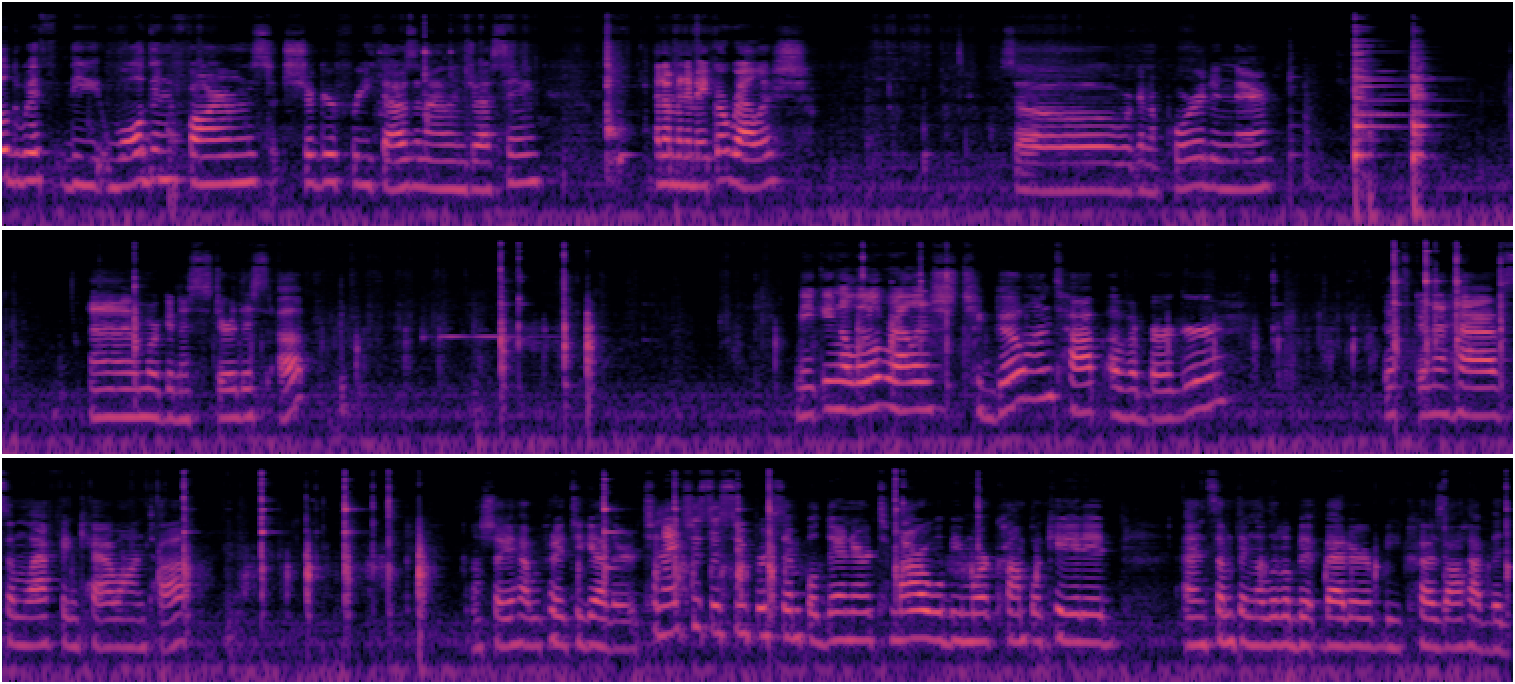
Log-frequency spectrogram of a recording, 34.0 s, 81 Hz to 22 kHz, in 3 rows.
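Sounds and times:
ringing clinks on ceramic bowl: 0:14.6 - 0:15.7
metal spoon clinking on ceramic bowl: 0:14.6 - 0:15.9, 0:21.8 - 0:22.7, 0:24.0 - 0:25.7, 0:27.1 - 0:28.6, 0:29.3 - 0:29.6.

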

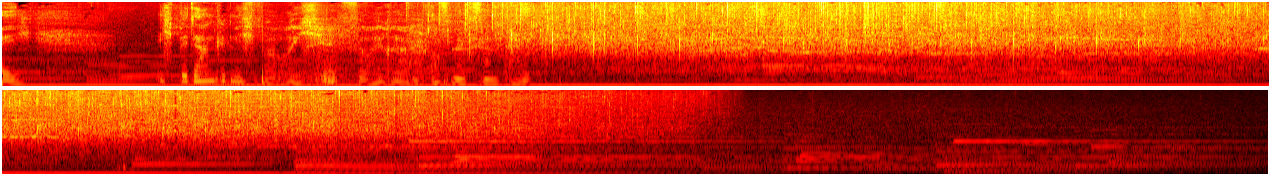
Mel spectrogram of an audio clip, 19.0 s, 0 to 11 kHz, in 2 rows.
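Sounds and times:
soft instrumental music: 0:00.0 - 0:19.0
audience applause: 0:03.0 - 0:14.8.

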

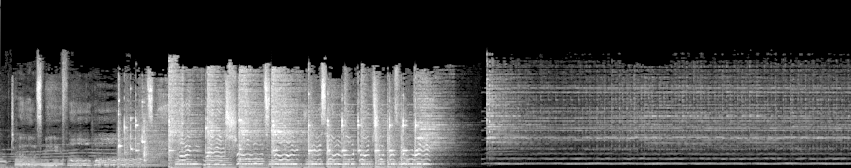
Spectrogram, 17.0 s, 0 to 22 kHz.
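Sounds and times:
experimental rock music: 0:02.2 - 0:13.8.

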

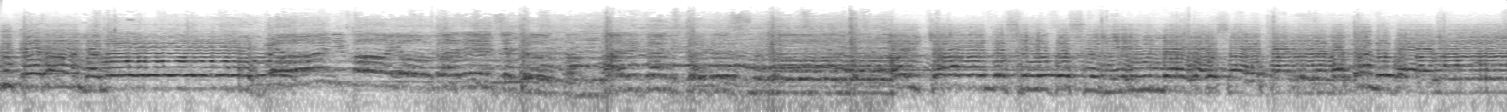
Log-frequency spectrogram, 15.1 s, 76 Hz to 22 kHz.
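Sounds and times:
men chanting a lament through microphone: 0:00.0 - 0:15.0.

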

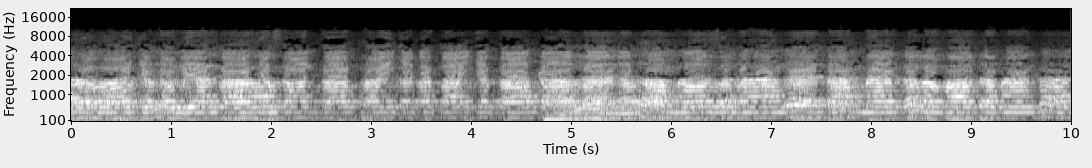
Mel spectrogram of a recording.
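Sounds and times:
chanting voices: 0:00.0 - 0:10.0.

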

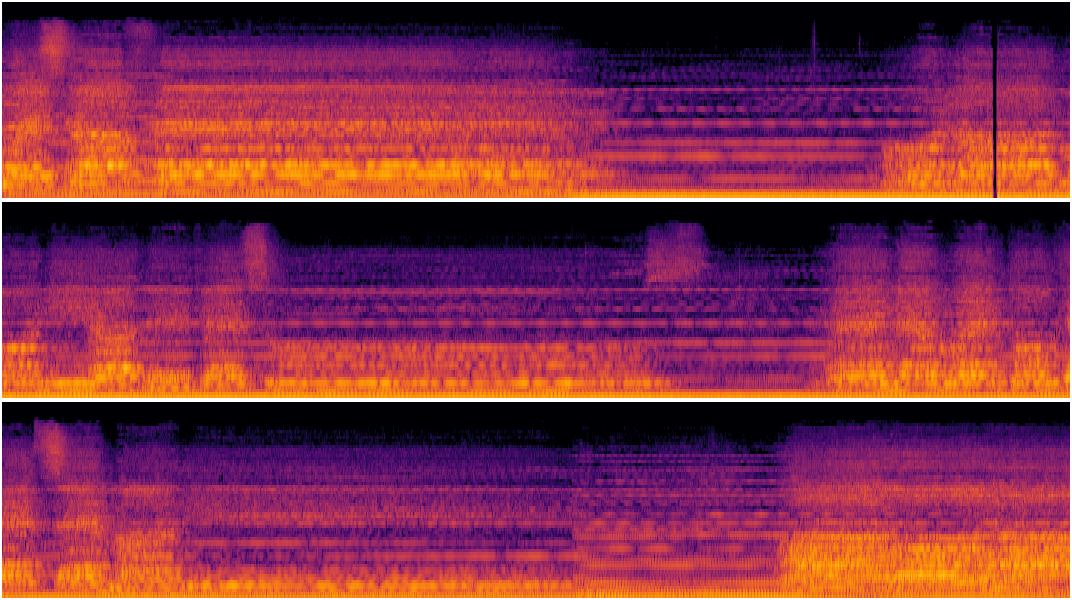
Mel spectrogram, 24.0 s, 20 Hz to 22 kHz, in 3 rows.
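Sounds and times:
choir singing a sacred chant: 0:00.0 - 0:04.7, 0:06.6 - 0:13.2, 0:14.1 - 0:20.5, 0:21.7 - 0:24.0.

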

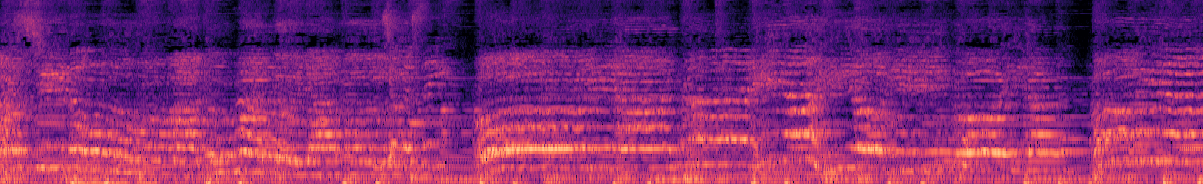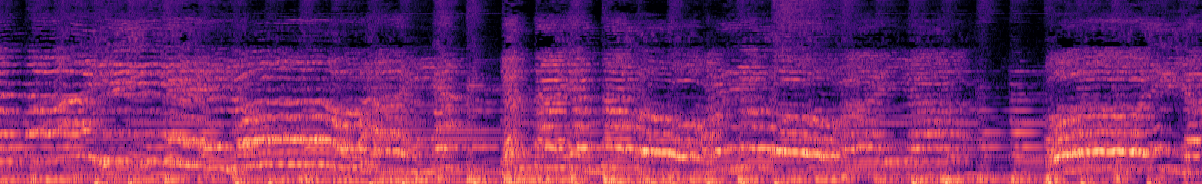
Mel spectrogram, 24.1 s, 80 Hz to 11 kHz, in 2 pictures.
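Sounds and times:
woman singing into microphone: 0:00.0 - 0:21.9
mixed choir singing: 0:00.0 - 0:24.0.

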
